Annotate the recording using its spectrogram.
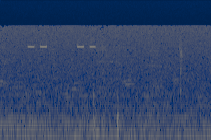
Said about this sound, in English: Sorry, got an alarm going off somewhere.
